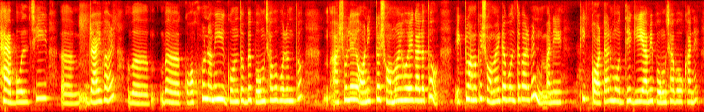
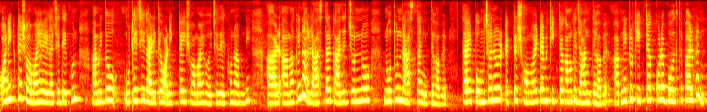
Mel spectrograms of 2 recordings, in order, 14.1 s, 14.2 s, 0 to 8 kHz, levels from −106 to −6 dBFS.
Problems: none marked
